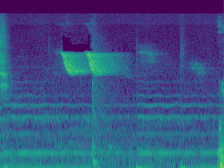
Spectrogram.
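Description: A bird's short, high double chirp a little over half a second in, over background music with low held notes.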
